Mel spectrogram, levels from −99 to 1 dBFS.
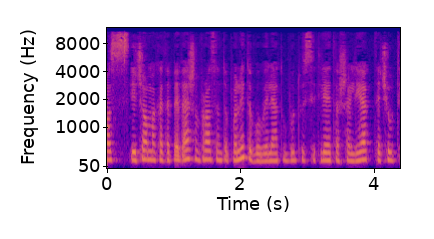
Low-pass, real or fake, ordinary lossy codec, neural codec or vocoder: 10.8 kHz; fake; AAC, 32 kbps; codec, 24 kHz, 0.9 kbps, WavTokenizer, medium speech release version 1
